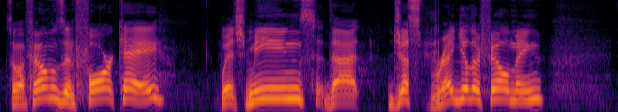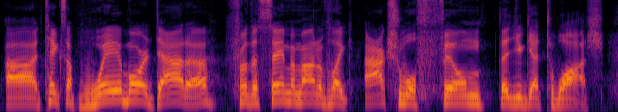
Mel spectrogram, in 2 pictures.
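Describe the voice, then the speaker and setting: A young man vlogging about his homestead talks to his action camera in a snowy yard, a little breathless, rambling through fillers and asides that trail away. His voice is high-pitched, animated and slow, with a clean tone, captured in a dry, studio-quality recording.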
